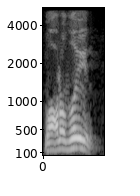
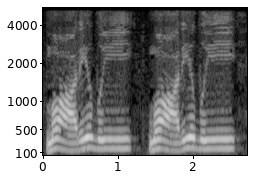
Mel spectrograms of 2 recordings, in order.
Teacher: معرضي معرضي، الضاد مكسوره تبقى ضعيفه، يبقى ما فخمش الضاد، تفخيم اعلى من تفخيمها، وما ارفعش معاها الراء للتفخيم، والراء اصلا مرققه عندي لانها مكسوره، حفص عنده الراء المكسوره كلها مرققه · Shown in: second take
